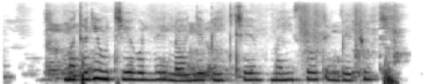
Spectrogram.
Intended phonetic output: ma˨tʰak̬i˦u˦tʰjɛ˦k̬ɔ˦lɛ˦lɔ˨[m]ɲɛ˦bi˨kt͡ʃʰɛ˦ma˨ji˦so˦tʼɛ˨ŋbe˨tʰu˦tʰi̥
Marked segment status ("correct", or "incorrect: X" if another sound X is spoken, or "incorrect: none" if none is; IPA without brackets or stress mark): incorrect: none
